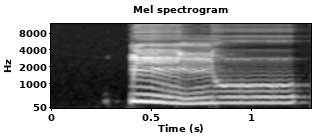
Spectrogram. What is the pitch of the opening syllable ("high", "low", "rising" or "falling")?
falling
